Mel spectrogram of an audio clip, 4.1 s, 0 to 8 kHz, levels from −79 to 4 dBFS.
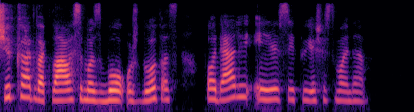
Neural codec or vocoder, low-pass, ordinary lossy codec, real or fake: codec, 16 kHz in and 24 kHz out, 0.8 kbps, FocalCodec, streaming, 65536 codes; 7.2 kHz; Opus, 64 kbps; fake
